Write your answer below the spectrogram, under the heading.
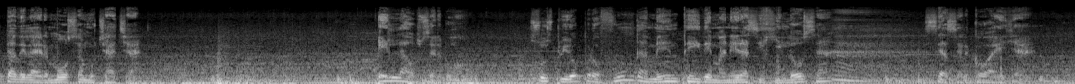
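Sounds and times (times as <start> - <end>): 
speech: 0.0 - 2.3, 3.8 - 10.6
thunder clap: 1.4 - 7.8.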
